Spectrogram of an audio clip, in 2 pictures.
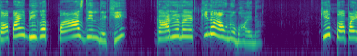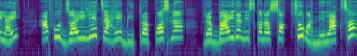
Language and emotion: Nepali, angry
